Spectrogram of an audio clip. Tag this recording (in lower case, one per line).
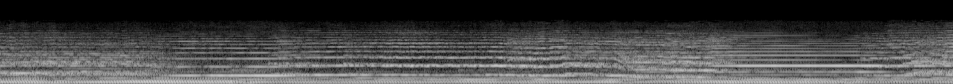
fiddle
music
musical instrument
